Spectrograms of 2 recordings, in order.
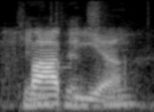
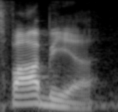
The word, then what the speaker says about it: Fabia: It's actually pronounced Fabia. Oh, it's Fabia. I'm sorry. The voice recorder didn't get you right. It's Fabia.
